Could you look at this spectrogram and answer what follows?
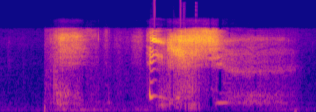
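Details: Female deliberately holding back sneezes with hitching and build-ups, nose still itchy, allergy-related: strained, partly stifled build-up then one full explosive sneeze with a trailing breathy release.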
